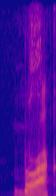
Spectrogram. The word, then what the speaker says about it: Barack: Barack Obama. – Oh, yeah. – Oh, no. – I had Brock's. I'm like, huh? – Yeah, why'd you say it like that? – What'd I say?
